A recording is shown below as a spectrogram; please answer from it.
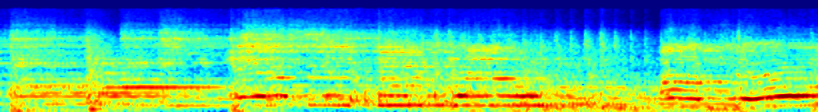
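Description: A rock band playing a song: a lead vocal with long held, wavering notes over guitar and a drum kit.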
